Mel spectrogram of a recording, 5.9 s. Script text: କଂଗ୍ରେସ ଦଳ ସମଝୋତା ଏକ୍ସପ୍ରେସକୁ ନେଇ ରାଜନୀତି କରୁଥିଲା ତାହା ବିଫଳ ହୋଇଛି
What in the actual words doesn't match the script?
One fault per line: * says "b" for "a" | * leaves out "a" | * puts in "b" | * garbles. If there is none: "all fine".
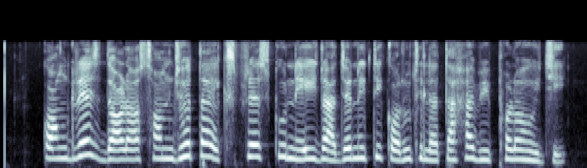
all fine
